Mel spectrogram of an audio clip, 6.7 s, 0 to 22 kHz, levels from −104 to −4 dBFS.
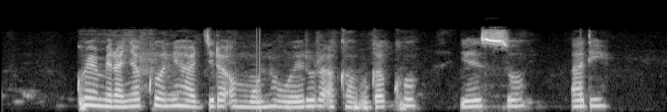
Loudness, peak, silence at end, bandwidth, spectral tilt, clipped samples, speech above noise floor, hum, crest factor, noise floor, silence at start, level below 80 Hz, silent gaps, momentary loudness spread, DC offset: -18 LUFS; -2 dBFS; 0.6 s; 7.8 kHz; -4 dB/octave; under 0.1%; 53 dB; none; 18 dB; -72 dBFS; 0.8 s; -62 dBFS; none; 18 LU; under 0.1%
